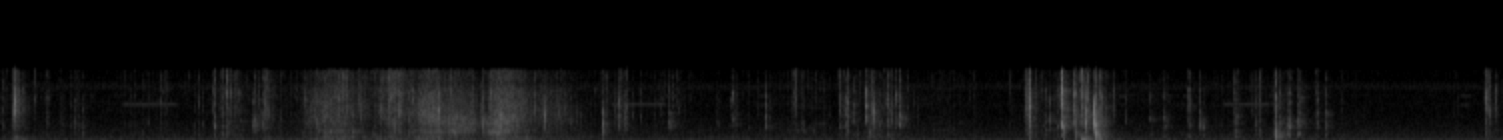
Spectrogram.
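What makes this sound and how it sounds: A solid, hand-sized, orange-and-white striped dry bar soap, held in one hand, is scraped into flakes with a small metal knife. The result is bright, dry scraping and crinkling, heard as irregular bursts of short crackles with quiet gaps between them. A longer, denser stretch of scraping comes early on, and a sharp cluster of cuts comes near the end.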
